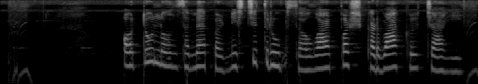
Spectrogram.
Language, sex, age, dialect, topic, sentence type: Maithili, female, 18-24, Southern/Standard, banking, statement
